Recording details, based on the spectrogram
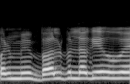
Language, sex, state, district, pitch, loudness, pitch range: Hindi, female, Jharkhand, Palamu, 275 Hz, -12 LUFS, 260-285 Hz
